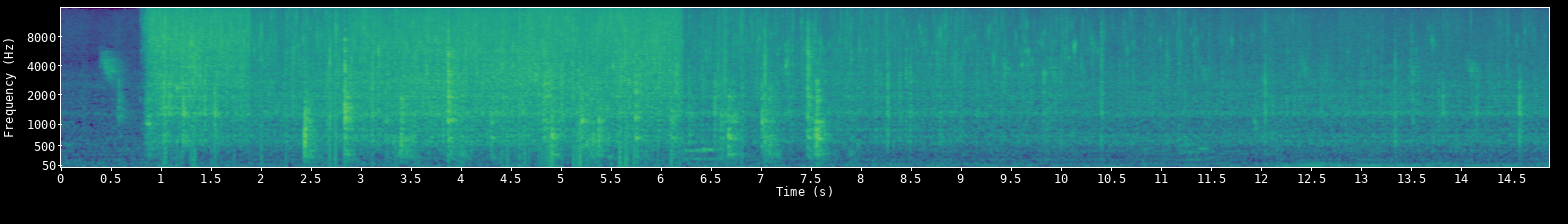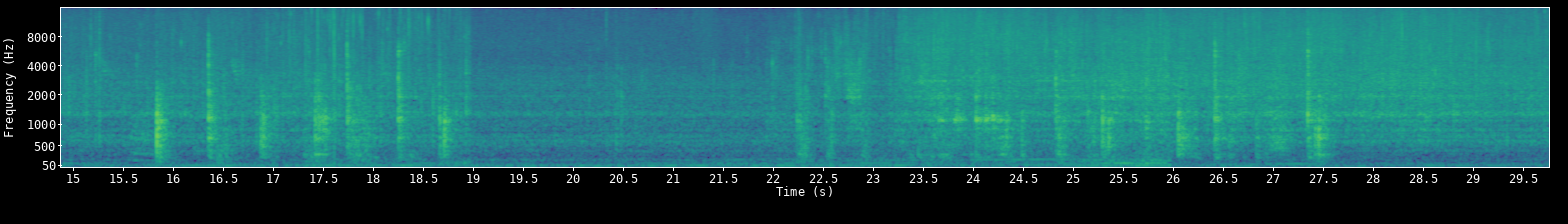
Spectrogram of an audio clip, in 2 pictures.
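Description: Food sizzling in hot oil in a cooking pot, stirred with a spatula that clicks and scrapes against the pot. The sizzle starts loudly about a second in, falls off after about six seconds, and swells again in the last third.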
